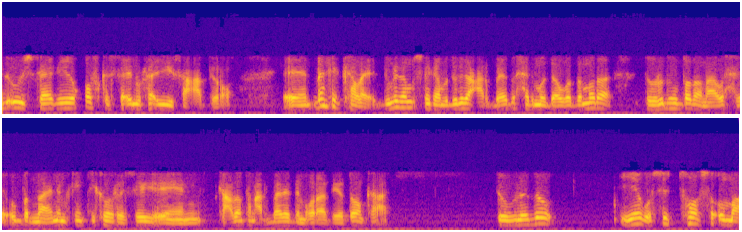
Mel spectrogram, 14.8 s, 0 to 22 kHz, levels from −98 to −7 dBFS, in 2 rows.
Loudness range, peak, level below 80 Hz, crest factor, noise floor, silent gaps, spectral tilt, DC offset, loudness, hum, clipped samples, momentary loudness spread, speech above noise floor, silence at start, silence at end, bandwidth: 3 LU; -2 dBFS; -62 dBFS; 18 dB; -57 dBFS; none; -8 dB/octave; under 0.1%; -21 LUFS; none; under 0.1%; 5 LU; 37 dB; 0 s; 0 s; 3.9 kHz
